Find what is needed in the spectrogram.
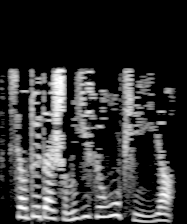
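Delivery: usual speaking voice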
